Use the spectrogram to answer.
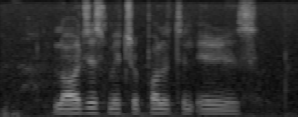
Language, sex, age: English, male, 19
